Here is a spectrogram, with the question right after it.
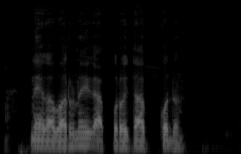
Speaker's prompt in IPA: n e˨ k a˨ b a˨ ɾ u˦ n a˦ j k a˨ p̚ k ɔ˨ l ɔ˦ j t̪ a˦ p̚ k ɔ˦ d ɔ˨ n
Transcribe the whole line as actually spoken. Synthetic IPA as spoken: n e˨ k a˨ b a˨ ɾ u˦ n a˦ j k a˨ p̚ k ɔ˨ ɾ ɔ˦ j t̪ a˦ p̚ k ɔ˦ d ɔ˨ n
